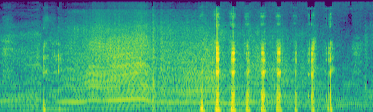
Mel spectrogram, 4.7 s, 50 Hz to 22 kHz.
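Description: V8 race cars run in a sim racing game at Oran Park, an engine note droning and shifting pitch, then a quick series of about eight sharp, evenly spaced bangs.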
